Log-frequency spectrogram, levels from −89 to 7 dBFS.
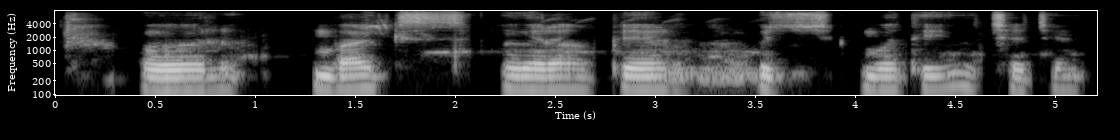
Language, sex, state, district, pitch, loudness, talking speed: Hindi, male, Chhattisgarh, Raigarh, 130 Hz, -21 LUFS, 90 wpm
